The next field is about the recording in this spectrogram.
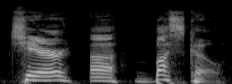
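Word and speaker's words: Churubusco: of course it's pronounced chair uh Busco like a school bus okay cherubusco okay whatever you say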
